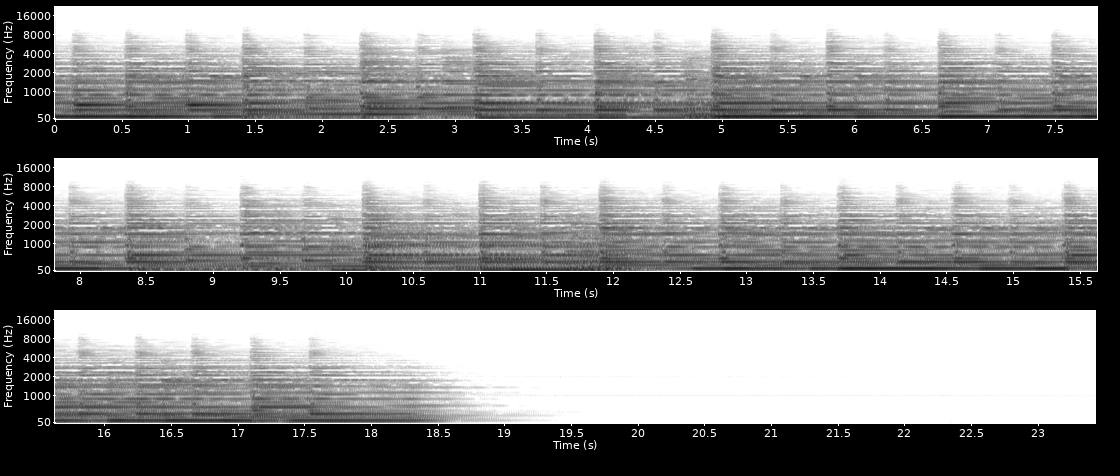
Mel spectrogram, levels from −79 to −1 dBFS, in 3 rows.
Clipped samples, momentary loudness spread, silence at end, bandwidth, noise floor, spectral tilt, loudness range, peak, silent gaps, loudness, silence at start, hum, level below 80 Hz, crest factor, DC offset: under 0.1%; 8 LU; 4.9 s; 7.4 kHz; -73 dBFS; -8 dB/octave; 5 LU; -2 dBFS; none; -17 LUFS; 0 s; none; -36 dBFS; 16 dB; under 0.1%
